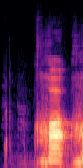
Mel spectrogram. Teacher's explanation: خا کو حلق کے اوپر والے حصے سے ادا کرنا ہے ، اور جو آواز ہے خا، خا کی آواز آئے گی،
